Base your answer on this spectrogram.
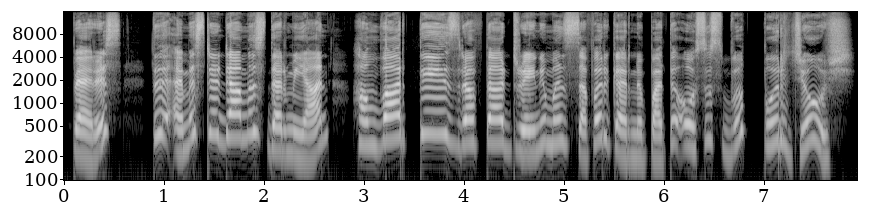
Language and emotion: Kashmiri, happy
